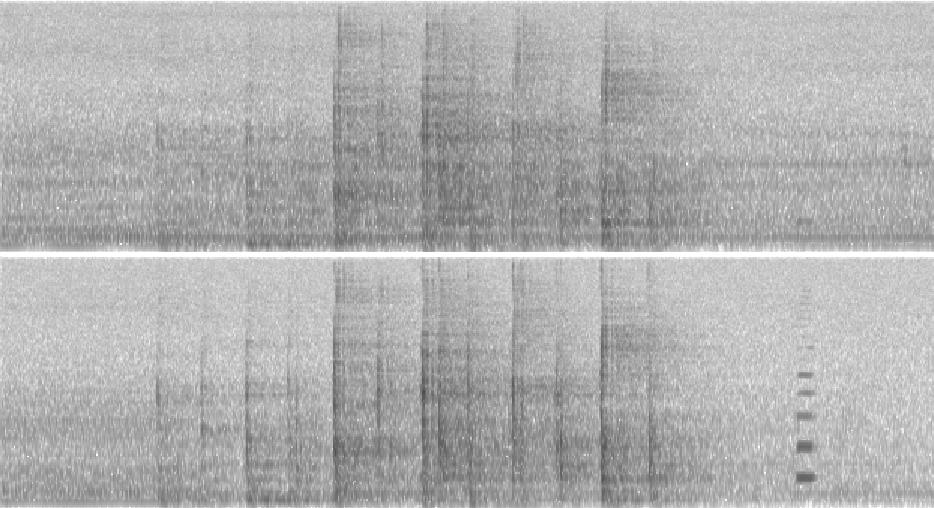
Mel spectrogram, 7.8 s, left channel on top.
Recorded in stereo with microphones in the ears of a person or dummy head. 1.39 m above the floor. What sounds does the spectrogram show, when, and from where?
1.3 s running footsteps: 30° right (ahead or behind), 6.5 m; by 5.5 s 45° right (ahead or behind), 3.5 m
